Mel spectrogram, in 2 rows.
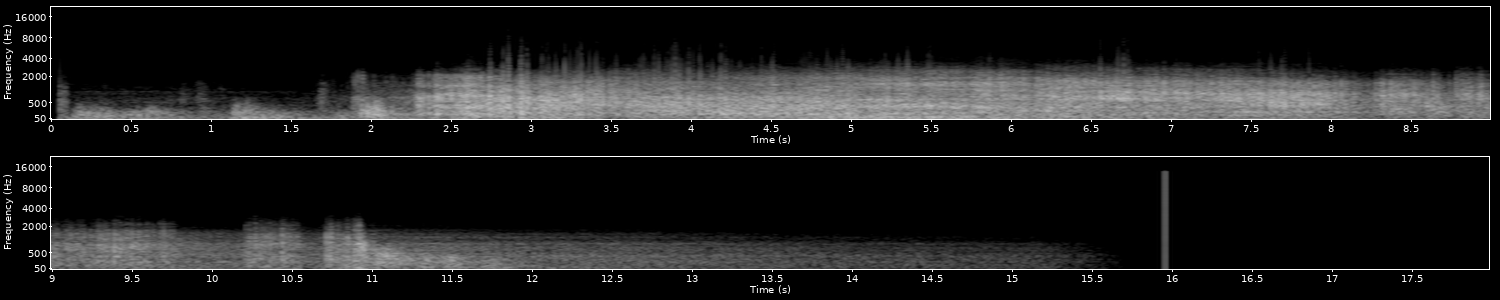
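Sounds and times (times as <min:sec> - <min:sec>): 
thunder: 0:00.1 - 0:12.6.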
